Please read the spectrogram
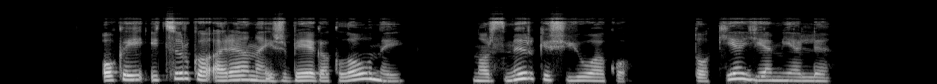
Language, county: Lithuanian, Marijampolė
